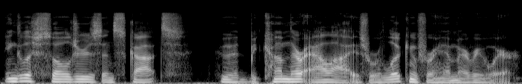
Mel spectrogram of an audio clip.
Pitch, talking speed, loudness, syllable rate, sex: 110 Hz, 160 wpm, -18 LUFS, 5.2 syllables/s, male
